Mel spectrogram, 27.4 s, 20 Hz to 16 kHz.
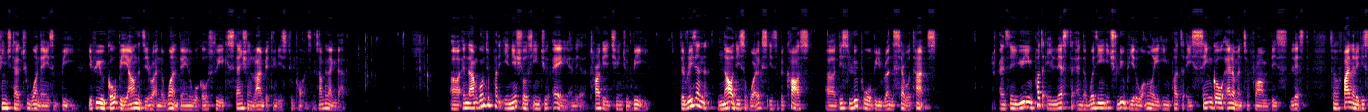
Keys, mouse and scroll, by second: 2.1-5.2 drag, 6.3-9.7 drag, 11.5 drag, 13.2 click, 15.1-16.0 middle drag, 16.0 click, 18.6 click, 27.0 click.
